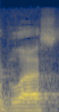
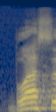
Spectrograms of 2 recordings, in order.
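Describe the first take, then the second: First: "blessed" as one syllable, blest. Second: "Blessed" as two syllables, BLESS-id. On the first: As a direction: end "blessed" on a t, no second syllable. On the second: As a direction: sound the ending of "Blessed" as its own syllable. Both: Shown as a demonstration. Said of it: "however we say it".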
